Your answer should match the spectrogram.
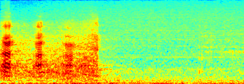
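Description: A man laughing in three short bursts, cut off about a second in.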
